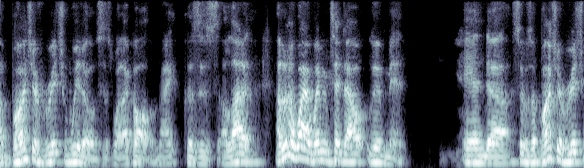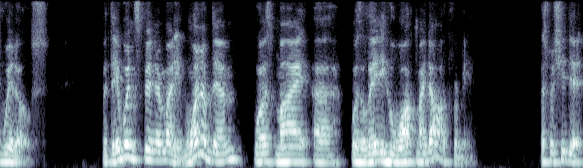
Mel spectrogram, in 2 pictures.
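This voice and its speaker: A man speaks very fast at a medium pitch, somewhat breathy, with ordinary pitch variation and big swings in loudness. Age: 70s. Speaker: mortgage note investor. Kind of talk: interview. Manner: halting.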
